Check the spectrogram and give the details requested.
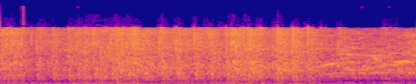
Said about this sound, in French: D'autres hommes armés pris d'un coup de folie se mettent à tirer sur la foule.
